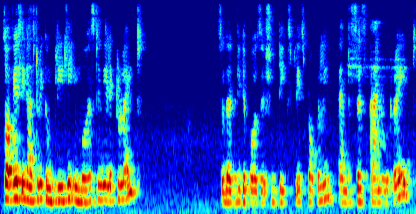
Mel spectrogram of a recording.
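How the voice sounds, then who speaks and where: A woman with an Indian accent, her voice lowish, mellow and a little fast, teaches an exam revision lesson in chemistry by posing questions and answering them herself. The room is echoey and the sound slightly dull.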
